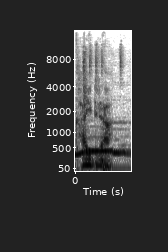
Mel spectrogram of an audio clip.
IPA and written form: ˈhaɪdrə (Hydra)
